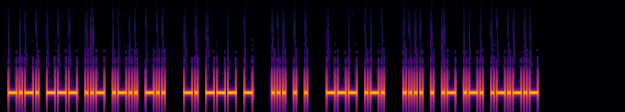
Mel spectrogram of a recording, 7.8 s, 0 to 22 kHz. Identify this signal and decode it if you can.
Morse code, heard as a keyed tone, about 34 wpm, 700 Hz. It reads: COULD NOT SEE OR HEAR.
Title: Sentences from Top 600 Words 35wpm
